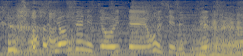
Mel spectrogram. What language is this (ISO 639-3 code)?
jpn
